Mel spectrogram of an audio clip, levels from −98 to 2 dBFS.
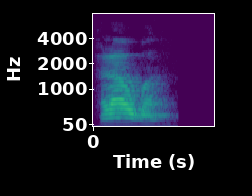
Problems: low volume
